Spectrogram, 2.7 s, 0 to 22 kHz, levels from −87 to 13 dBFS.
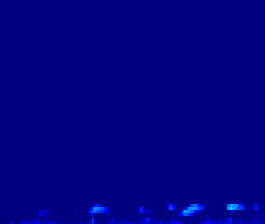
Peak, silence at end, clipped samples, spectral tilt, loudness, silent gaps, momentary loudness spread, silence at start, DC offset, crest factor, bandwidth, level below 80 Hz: -50 dBFS; 0 s; under 0.1%; -1.5 dB/octave; -66 LUFS; 0.13-0.21 s; 6 LU; 0.1 s; under 0.1%; 20 dB; 6.8 kHz; under -90 dBFS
